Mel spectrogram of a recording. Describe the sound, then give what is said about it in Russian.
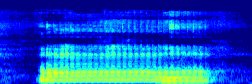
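A person imitates a dog's growl as a voice exercise, one sustained, rough, rumbling voiced sound lasting about a second and a half, loud, with no other talk. “Когда маленький ребенок видит, как собака пробегает мимо, он чаще всего передразнивает ее и начинает рычать.”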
